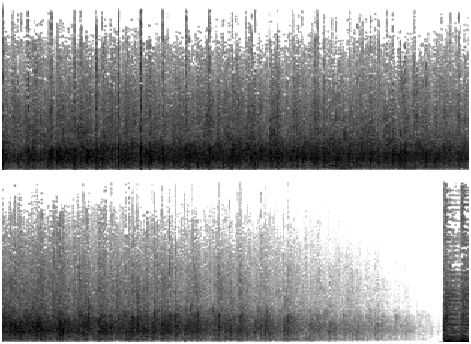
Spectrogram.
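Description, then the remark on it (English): A large audience applauds steadily, a dense crackle of many hands clapping that holds strong for about ten seconds before gradually fading away, then cuts off abruptly. “And because Jim has been at the very centre of this and one of the architects of it, it's been a magnificent achievement and deserves at very least a round of applause.”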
